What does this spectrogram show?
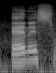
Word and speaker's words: Ennis: Enis rhymes with Dennis.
